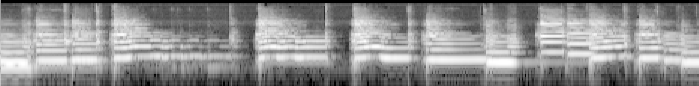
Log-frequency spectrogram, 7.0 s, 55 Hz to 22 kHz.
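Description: Electric guitar playing a single-note lead lick in 10th position, note by note with short breaks between phrases. It includes string bends that curve the pitch up, and a quick slide out of position and back in.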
